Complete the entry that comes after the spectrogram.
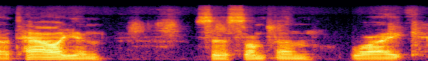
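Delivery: usual speaking voice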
